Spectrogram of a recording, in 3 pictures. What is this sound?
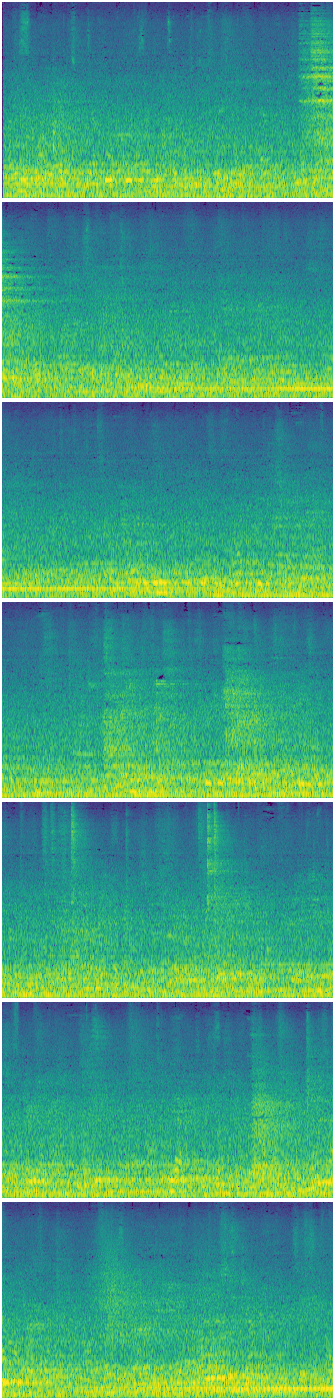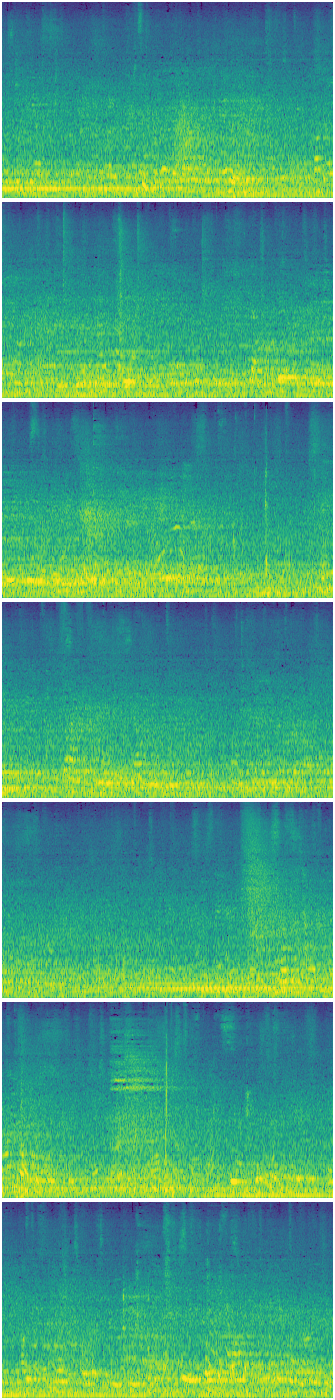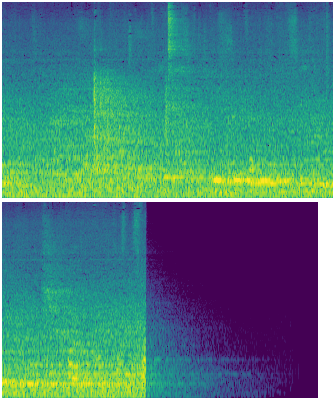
Museum Cafe
Detroit Institute of Art Cafe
